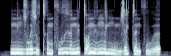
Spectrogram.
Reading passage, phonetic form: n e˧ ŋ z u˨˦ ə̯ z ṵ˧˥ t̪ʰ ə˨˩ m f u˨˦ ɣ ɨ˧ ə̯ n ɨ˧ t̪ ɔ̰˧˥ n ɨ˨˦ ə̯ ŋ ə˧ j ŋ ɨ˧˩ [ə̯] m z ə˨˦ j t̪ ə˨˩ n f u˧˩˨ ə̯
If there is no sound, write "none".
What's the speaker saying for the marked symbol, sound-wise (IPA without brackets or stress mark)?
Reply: none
